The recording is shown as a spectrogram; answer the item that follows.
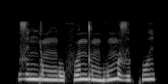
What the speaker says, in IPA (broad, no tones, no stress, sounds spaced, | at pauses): z i ŋ j ɵ m ŋʷ ə w f ɵ n d ɵ m b u m ə z i kʷ i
